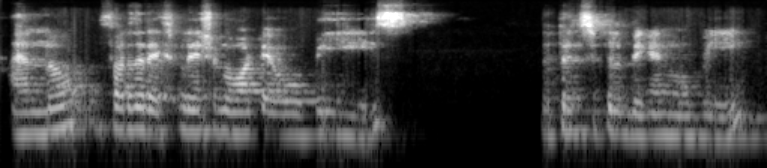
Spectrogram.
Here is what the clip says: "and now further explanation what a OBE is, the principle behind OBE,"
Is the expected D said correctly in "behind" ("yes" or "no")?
no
